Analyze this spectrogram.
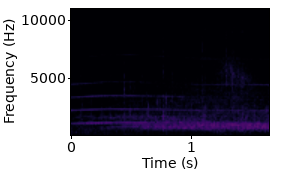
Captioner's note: cheers and applause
